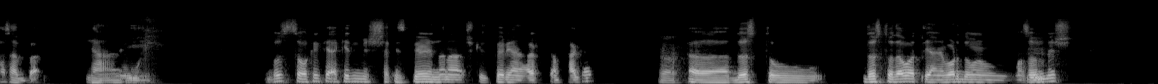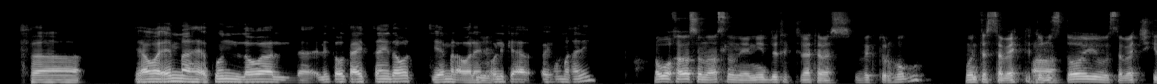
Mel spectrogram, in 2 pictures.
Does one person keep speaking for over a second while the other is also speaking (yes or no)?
no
